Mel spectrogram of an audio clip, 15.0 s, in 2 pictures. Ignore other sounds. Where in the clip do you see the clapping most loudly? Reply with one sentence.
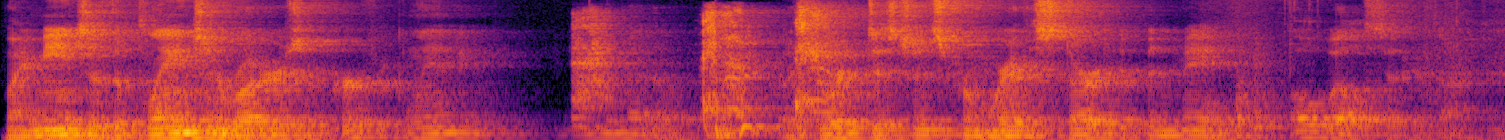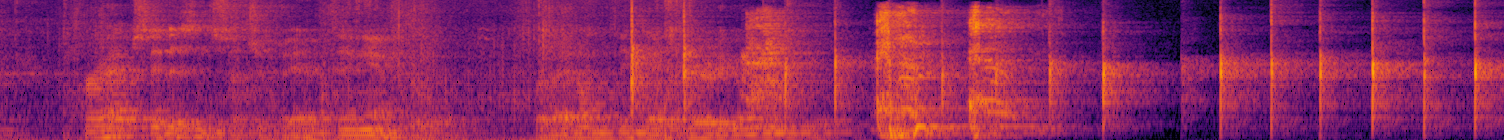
The loudest moment of the clapping is at 14 seconds.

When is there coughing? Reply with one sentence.
You can hear the coughing from 2.9 to 4.4 s and from 11.2 to 12.8 s.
